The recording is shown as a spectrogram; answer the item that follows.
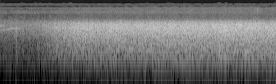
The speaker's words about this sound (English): Now the group reaches a steep wall of rock. Before them, a waterfall plunges down the escarpment into a shallow stream.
